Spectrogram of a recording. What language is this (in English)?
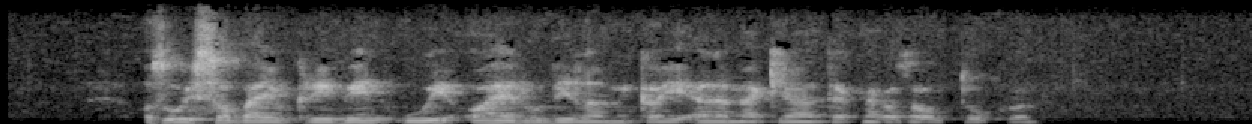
Hungarian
